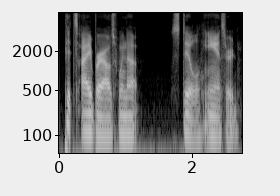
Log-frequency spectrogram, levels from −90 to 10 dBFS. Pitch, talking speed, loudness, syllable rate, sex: 95 Hz, 150 wpm, -19 LUFS, 4.9 syllables/s, male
